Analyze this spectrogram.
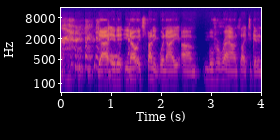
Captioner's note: laugh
